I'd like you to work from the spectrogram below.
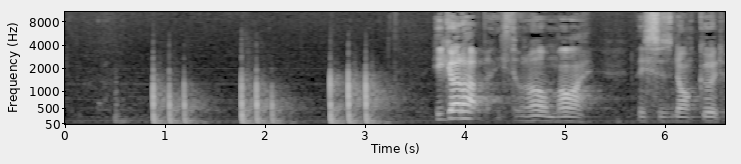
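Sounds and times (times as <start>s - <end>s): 
knocking on a door at night: 0.9s - 3.3s
speech: 3.7s - 6.5s.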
